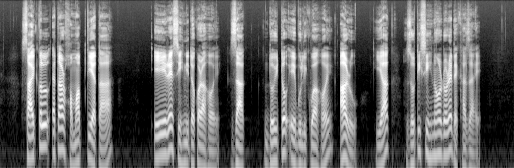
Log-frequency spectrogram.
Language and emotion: Assamese, neutral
